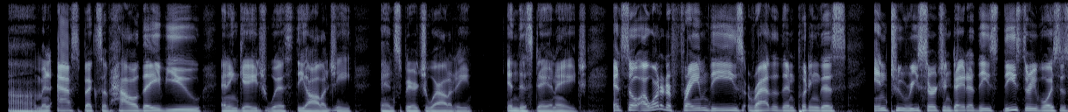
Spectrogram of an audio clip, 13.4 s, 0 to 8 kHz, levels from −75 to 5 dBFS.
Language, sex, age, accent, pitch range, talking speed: English, male, 30-49, American, 95-120 Hz, 165 wpm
